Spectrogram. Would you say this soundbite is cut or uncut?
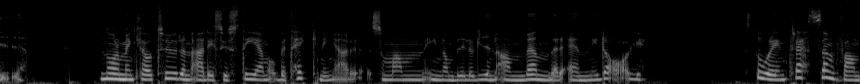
uncut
